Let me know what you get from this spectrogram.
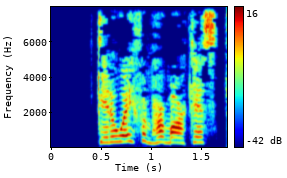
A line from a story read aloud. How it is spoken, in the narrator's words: shouted Em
